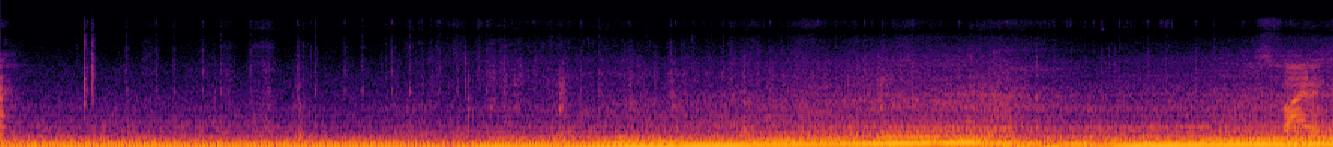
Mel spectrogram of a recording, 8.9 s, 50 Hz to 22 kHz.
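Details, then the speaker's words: Nissan 240SX with RB25 after ignition coil pack install, test drive: engine pulls and climbs, then goes flat and bogs as soon as it gets on boost; misfire under boost, fine at idle, owner wonders about a fouled O2 sensor. "well yeah see as soon as we get on the Boost you can hear it like sounds like it's firing away"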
